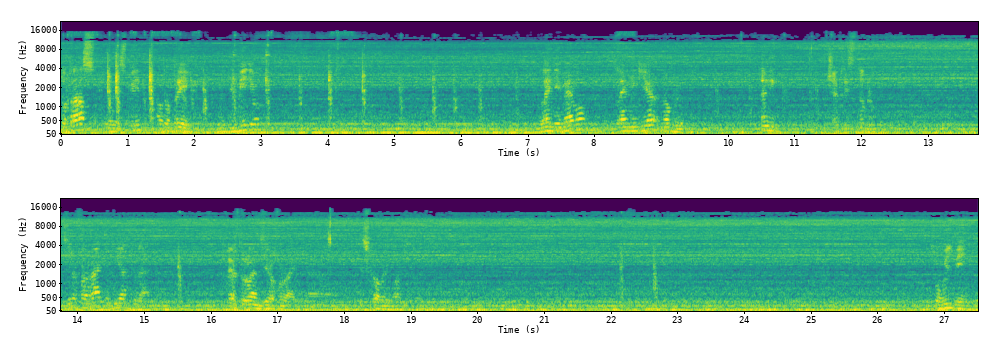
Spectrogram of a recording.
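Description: Jet engines hum with a steady low drone.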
